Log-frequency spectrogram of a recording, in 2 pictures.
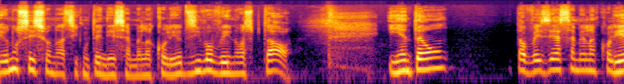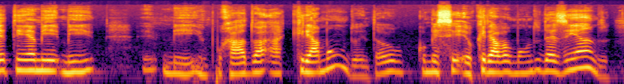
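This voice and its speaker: The recording is very clean, with a silent background. The speaking pace is moderate. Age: 60s. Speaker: screenwriter. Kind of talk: casual chat.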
